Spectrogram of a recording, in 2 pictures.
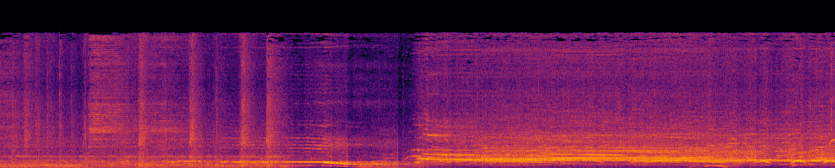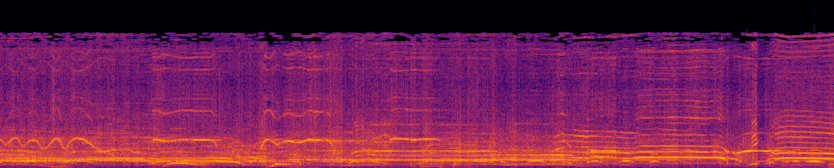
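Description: Electric guitars play loudly through amplifiers in a large echoing room.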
